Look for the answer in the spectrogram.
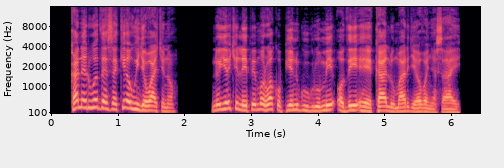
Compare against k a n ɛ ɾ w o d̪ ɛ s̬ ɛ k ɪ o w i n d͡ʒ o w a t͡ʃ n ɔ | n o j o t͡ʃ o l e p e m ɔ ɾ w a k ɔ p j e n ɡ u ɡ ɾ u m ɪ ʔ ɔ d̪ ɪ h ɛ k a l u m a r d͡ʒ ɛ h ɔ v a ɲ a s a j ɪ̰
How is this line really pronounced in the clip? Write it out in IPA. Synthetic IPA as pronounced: k a n ɛ ɾ w o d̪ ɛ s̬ ɛ k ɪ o w i ɲ d͡ʒ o w a t͡ʃ n ɔ | n o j o t͡ʃ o l e p e m ɔ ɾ w a k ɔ p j e n ɡ u ɡ ɾ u m ɪ ʔ ɔ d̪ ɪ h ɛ k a l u m a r d͡ʒ ɛ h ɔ v a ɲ a s a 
